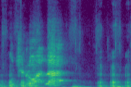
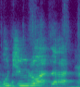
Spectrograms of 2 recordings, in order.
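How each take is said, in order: First: Stretched, mocking question; slow taunt. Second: Said in the usual way. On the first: Real, not acted. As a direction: dangle it slowly in front of him. Taunting David.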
